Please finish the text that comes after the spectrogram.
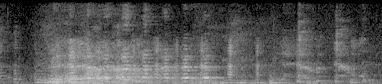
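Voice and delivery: loud high-pitched cackle; high laugh. Real, not acted. Comedian laughing after the pissed joke. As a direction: crack up laughing.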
